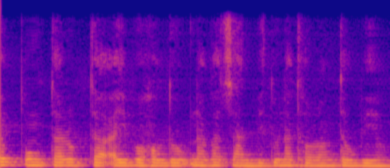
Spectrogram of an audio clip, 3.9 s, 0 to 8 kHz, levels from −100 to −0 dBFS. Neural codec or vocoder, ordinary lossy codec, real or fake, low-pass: codec, 16 kHz in and 24 kHz out, 1 kbps, XY-Tokenizer; none; fake; 7.2 kHz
